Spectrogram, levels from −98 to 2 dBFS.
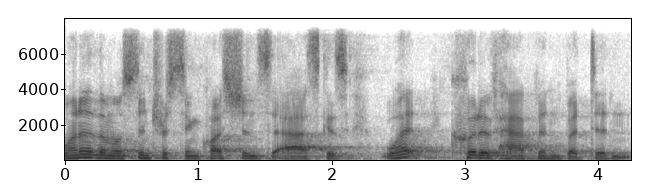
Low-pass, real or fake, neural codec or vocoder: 7.2 kHz; real; none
